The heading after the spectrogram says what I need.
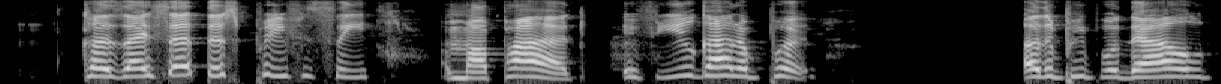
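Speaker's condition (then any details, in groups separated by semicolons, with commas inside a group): Cerebral palsy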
